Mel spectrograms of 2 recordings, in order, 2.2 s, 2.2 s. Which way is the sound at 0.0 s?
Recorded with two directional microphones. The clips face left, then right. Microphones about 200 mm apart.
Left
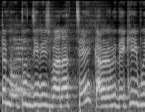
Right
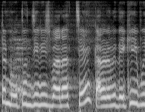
40° right (ahead or behind).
